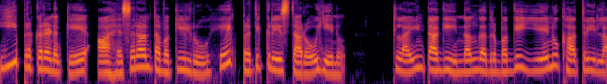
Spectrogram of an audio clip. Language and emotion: Kannada, fearful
